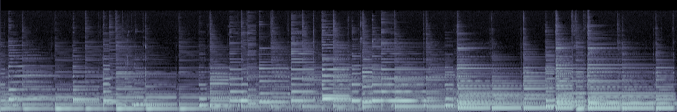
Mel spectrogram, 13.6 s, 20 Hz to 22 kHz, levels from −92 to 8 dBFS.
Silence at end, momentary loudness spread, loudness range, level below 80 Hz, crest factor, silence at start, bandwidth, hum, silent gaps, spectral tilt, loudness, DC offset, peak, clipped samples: 0 s; 7 LU; 4 LU; -52 dBFS; 16 dB; 0 s; 15.5 kHz; none; none; -7.5 dB/octave; -23 LUFS; under 0.1%; -6 dBFS; under 0.1%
